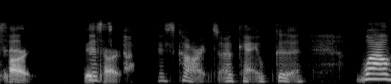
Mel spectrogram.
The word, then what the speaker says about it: Descartes: He had just been exposed to the 2D and 3D coordinate systems of Rene Des- how you pronounce that? Descartes.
